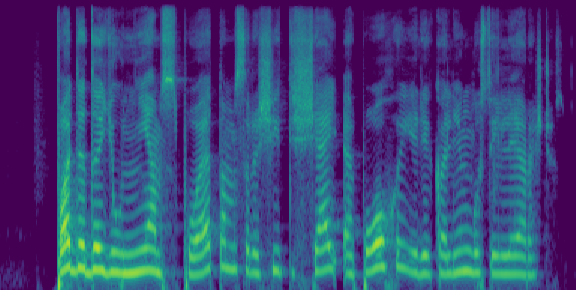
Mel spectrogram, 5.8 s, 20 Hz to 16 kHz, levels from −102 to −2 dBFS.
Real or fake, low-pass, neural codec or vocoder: real; 14.4 kHz; none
